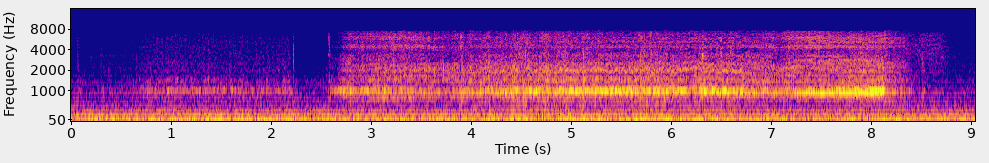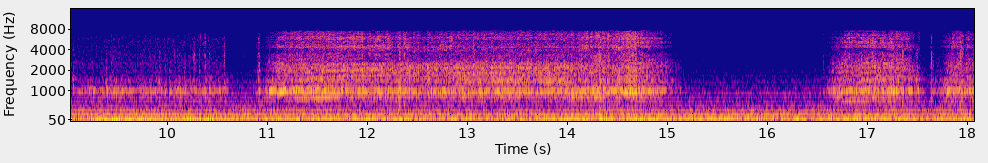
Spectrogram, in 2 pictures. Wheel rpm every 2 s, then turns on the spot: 20, 80, 110, 110, 20, 60, 110, 40, 40.
0-2 8-10 14-16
